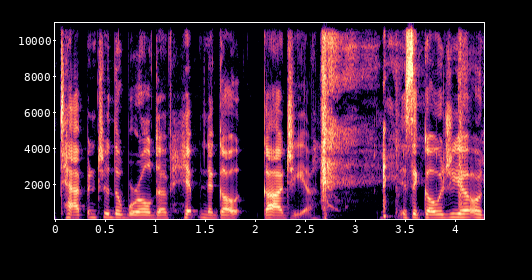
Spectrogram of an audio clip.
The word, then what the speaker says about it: hypnagogia: it hypn so I think the way you pronounce that is hypnosia okay hypnosia okay I meant to look it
